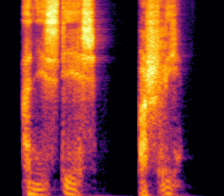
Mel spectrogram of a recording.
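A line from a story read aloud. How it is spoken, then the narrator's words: Whispered. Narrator (Russian): прошептал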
